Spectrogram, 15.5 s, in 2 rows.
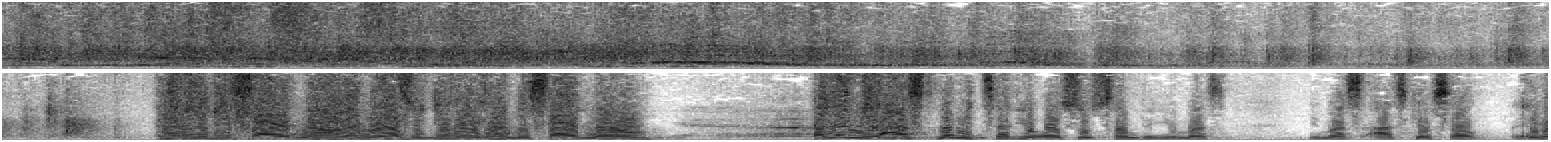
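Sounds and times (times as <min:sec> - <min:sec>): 
audience applause: 0:00.0 - 0:09.3
speech: 0:09.0 - 0:11.1, 0:11.8 - 0:15.4.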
